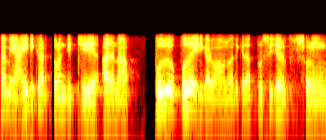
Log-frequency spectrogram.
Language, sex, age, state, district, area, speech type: Tamil, male, 18-30, Tamil Nadu, Viluppuram, urban, conversation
